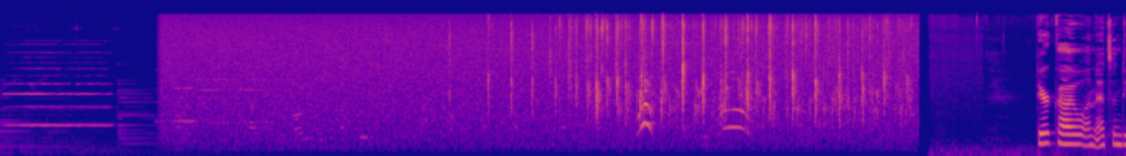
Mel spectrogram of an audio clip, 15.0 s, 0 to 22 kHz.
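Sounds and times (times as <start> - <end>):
audience clapping: 5.6 - 12.3
voiced whoops: 8.3 - 10.4.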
